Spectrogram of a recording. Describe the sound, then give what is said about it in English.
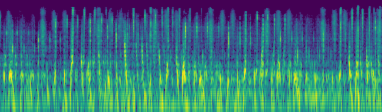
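A synthesizer pattern run through the Alter filter from Ritual Electronics, frequency turned well down and resonance up a lot, drenched in delay and reverb: rapid, clicky pulses repeat steadily and smear into a dense, churning wash that holds an even loudness throughout, with no voices. “Add that delay and reverb back.”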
